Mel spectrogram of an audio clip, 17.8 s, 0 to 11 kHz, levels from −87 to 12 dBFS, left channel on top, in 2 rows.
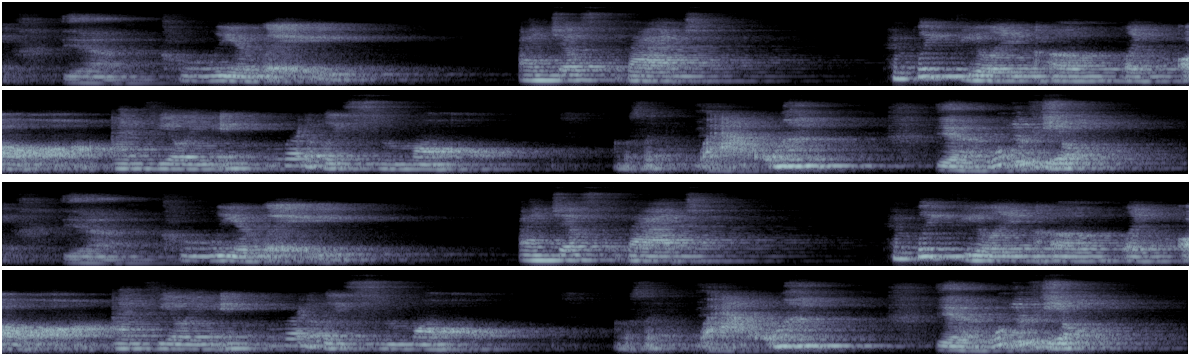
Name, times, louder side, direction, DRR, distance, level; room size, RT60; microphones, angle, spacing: voice 1, 0.1-0.9 14.1-14.4 15.6-17.0, equal, 25° left, -6 dB, 1.6 m, -30 dB
voice 2, 1.2-2.6 3.9-4.4 4.7-5.2 6.7-8.6 8.8-12.5 13.5-13.8 14.1-15.1 16.2-17.0, equal, 55° left, -7 dB, 1.1 m, -26 dB
7.0 x 2.5 x 5.6 m, 1.5 s
head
